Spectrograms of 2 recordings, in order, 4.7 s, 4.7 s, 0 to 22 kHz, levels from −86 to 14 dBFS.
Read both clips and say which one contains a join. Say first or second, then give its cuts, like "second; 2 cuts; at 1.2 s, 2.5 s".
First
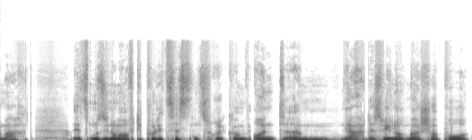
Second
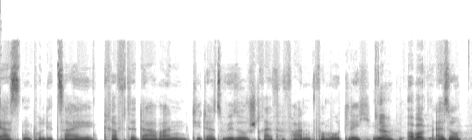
first; 1 cut; at 2.5 s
